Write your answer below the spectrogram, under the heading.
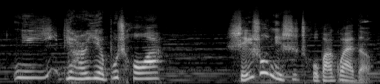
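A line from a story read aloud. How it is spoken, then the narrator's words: Asking. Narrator (Chinese): 兔子们问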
